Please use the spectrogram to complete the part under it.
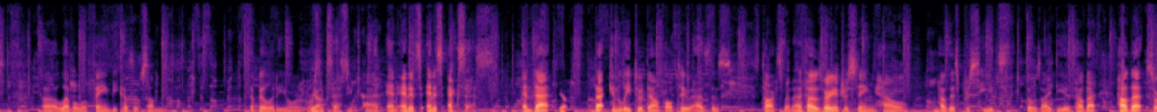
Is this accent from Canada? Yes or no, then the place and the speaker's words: yes; Southern Ontario, Canada; our experience growing up in Southern Ontario as two Caucasian men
